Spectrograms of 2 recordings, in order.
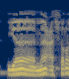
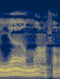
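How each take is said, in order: First: The meem is pronounced light and thin. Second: The meem is pronounced heavy and emphatic. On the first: The speaker calls it right. "ترقيق الميم والعين" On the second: The speaker calls it wrong. "ما هذا تفخيم للميم والميم لا تفخم أبدا"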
